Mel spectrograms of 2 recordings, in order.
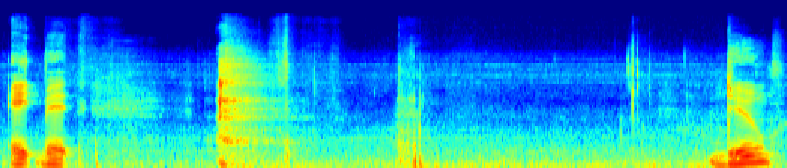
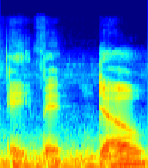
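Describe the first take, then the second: First: The final word rhymes with 'too'. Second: The final word rhymes with 'go'. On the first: This is the speaker's own preferred pronunciation. "is the way I would pronounce it" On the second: This is how some other people pronounce it. "people saying that it's eight-bit dough"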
